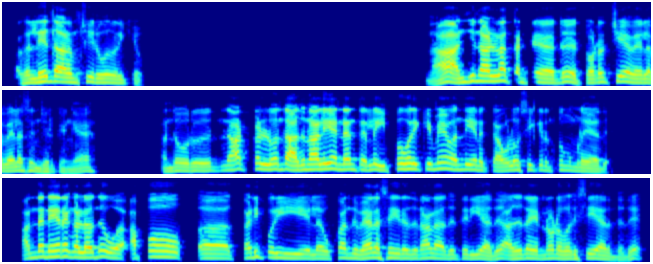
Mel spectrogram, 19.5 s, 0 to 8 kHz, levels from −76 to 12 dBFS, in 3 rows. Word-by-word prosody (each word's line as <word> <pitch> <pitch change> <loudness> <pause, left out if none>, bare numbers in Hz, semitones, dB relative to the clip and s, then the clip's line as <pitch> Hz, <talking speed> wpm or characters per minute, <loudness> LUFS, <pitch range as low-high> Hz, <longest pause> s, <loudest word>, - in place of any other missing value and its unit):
பகல்லேருந்து 160 +9 +3
ஆரம்பிச்சு 155 +1 0
இரவு 145 -1 0
வரைக்கும். 125 -2 -9 2.9
நான் - - +4
5 160 +7 0
நாள்லாம் 190 +2 +6
கட் 150 +1 -4 0.2
அது 135 +6 -3 0.2
தொடர்ச்சியா 160 +5 0
வேல, 135 -1 0
வேல 130 +2 -1
செஞ்சுருக்கேங்க. 105 -6 -9 0.9
அந்த 120 +4 -7
ஒரு 135 +1 -4 0.3
நாட்கள் 200 0 +1
வந்து, 195 +1 +2
அதுனாலயே 180 +5 +5
என்னான்னு 180 0 +2
தெர்ல, 165 +2 0
இப்போ 190 - -4
வரைக்குமே 190 +1 0
வந்து 175 +1 -2
எனக்கு 145 -5 -8
அவ்ளோ 155 +4 -2
சீக்கிரம் 165 -5 -9
தூங்க 160 -2 -10
முடியாது. 110 -4 -4 0.7
அந்த 180 +6 +2
நேரங்கள்ல 190 -4 +5
வந்து, 210 +3 -2
ஒ - - +3 0.2
அப்போ 210 - -2 0.5
அ - - +1 0.4
கணிப்பொறியில 160 -6 -3
உக்காந்து 160 +3 -4
வேல 170 +1 +3
செய்யுறதுனால 155 -1 -3
அது 140 - -6
தெரியாது, 140 -2 -3
அதுதான் 145 +2 -1
என்னோட 145 +1 -4
வரிசையா 140 +1 -3
இருந்தது. 100 -3 -9
155 Hz, 135 wpm, -22 LUFS, 140-180 Hz, 2.9 s, நாள்லாம்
